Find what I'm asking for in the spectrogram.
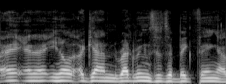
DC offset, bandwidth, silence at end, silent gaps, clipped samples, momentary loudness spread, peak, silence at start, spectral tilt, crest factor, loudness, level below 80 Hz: under 0.1%; 13 kHz; 0 s; none; under 0.1%; 3 LU; -2 dBFS; 0 s; -8 dB/octave; 12 dB; -15 LUFS; -50 dBFS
